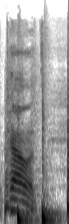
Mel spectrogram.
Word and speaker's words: Palance: Yeah, Palance.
